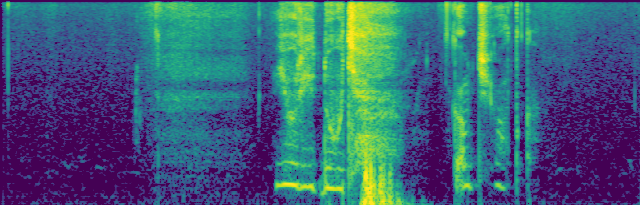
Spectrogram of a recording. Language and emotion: Russian, sad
